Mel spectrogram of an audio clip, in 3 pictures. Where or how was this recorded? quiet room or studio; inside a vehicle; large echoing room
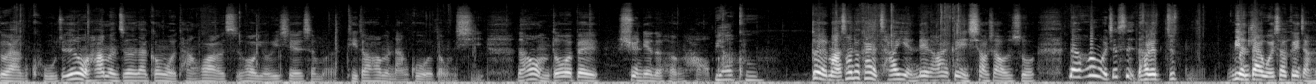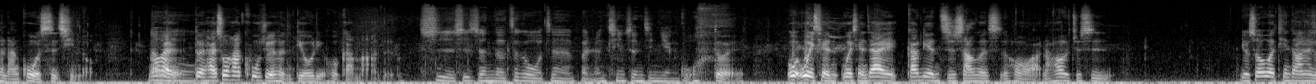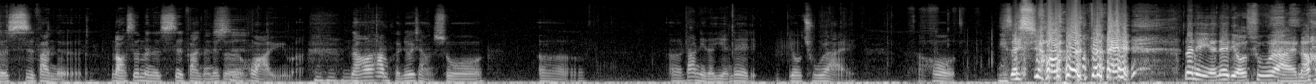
inside a vehicle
